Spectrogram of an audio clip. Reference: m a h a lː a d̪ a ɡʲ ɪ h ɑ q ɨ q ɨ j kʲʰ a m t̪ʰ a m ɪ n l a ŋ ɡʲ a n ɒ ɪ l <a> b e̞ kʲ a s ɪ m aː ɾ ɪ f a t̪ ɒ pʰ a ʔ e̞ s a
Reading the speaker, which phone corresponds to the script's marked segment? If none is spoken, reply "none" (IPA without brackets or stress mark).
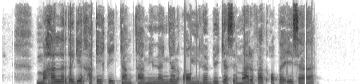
a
